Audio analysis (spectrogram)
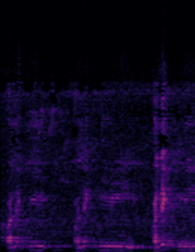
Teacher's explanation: नाक से बोलना है और इसका जो उच्चारण है ये हल्की कंपन लेकर के होना चाहिए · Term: यमों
